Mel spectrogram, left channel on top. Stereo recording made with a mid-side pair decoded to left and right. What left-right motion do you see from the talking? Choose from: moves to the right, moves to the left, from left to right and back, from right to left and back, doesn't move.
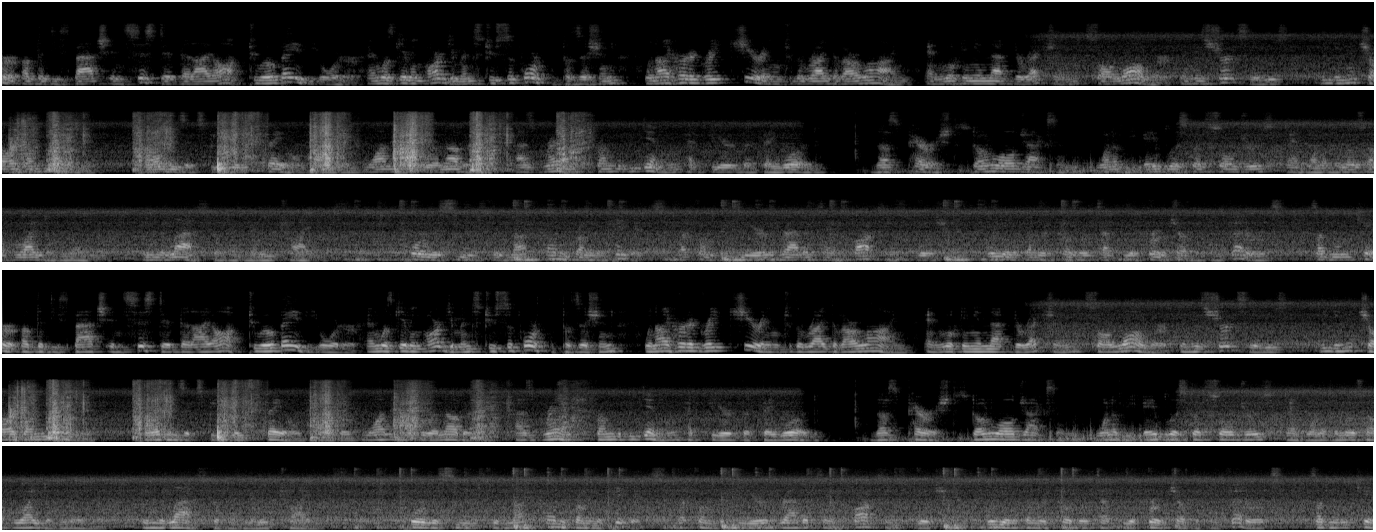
doesn't move.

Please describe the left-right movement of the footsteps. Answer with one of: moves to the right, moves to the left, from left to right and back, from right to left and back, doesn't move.
moves to the left.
